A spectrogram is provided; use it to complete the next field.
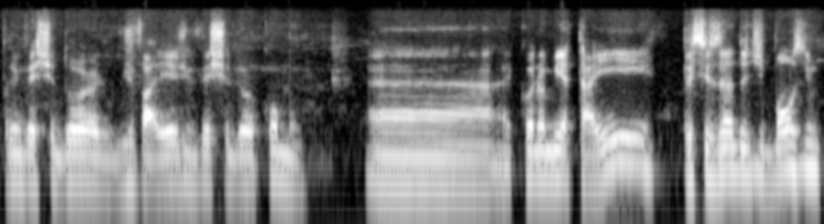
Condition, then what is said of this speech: None; typical speech.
